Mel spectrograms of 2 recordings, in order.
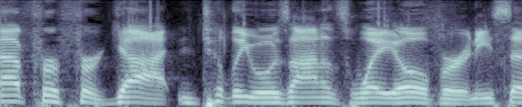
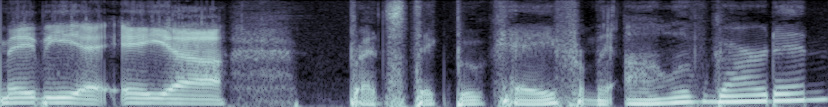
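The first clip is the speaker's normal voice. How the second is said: playful mock whisper; 2 semitones lower than usual. Listing small Valentine's gifts, in case she's listening: joking whisper. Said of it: "I'm gonna have to whisper this in".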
